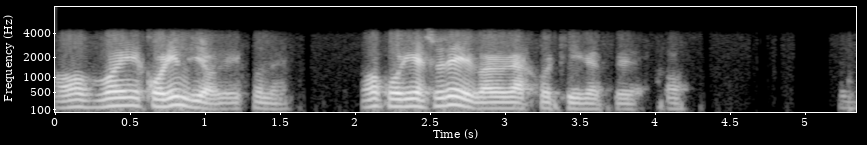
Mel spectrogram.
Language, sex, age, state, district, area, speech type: Assamese, male, 60+, Assam, Nagaon, rural, conversation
